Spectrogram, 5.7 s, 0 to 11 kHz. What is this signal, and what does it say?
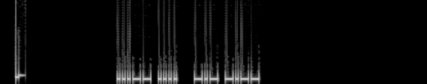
Morse code, heard as a keyed tone, about 34 wpm, 700 Hz. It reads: 3H KY
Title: Winter Field Day Exchanges Encore 35wpm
